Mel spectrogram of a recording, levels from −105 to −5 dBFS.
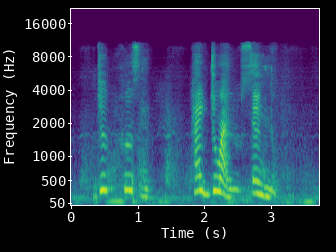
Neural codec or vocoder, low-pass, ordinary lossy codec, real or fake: codec, 44.1 kHz, 1.7 kbps, Pupu-Codec; 10.8 kHz; AAC, 64 kbps; fake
